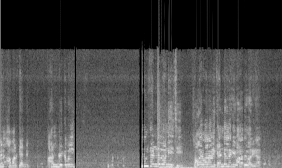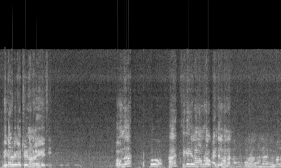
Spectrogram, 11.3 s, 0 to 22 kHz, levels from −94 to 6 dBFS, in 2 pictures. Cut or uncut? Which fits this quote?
cut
